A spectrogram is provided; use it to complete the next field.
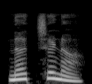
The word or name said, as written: ನಚ್ಚಣ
